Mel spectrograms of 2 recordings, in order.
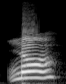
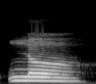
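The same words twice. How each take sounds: First: The word is said on a high pitch. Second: The word is said on a low pitch.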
